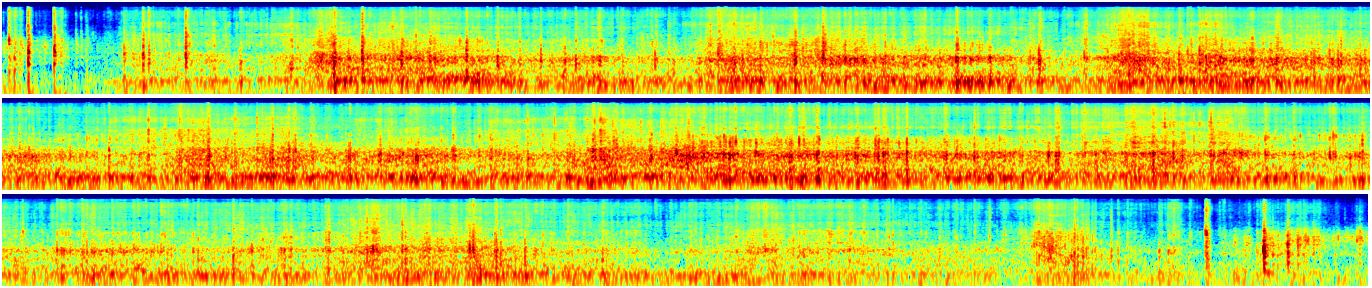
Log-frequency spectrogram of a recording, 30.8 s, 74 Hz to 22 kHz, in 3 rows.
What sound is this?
Long-Close 3
The sound of skate boards that i take for my video project "Scate Girls".
And I never use it. So may be it was made for you guys ))
Close Ups.
creak, skate, skateboarding, riding, long, skateboard, skating, wheels, close, hard, board, wooden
